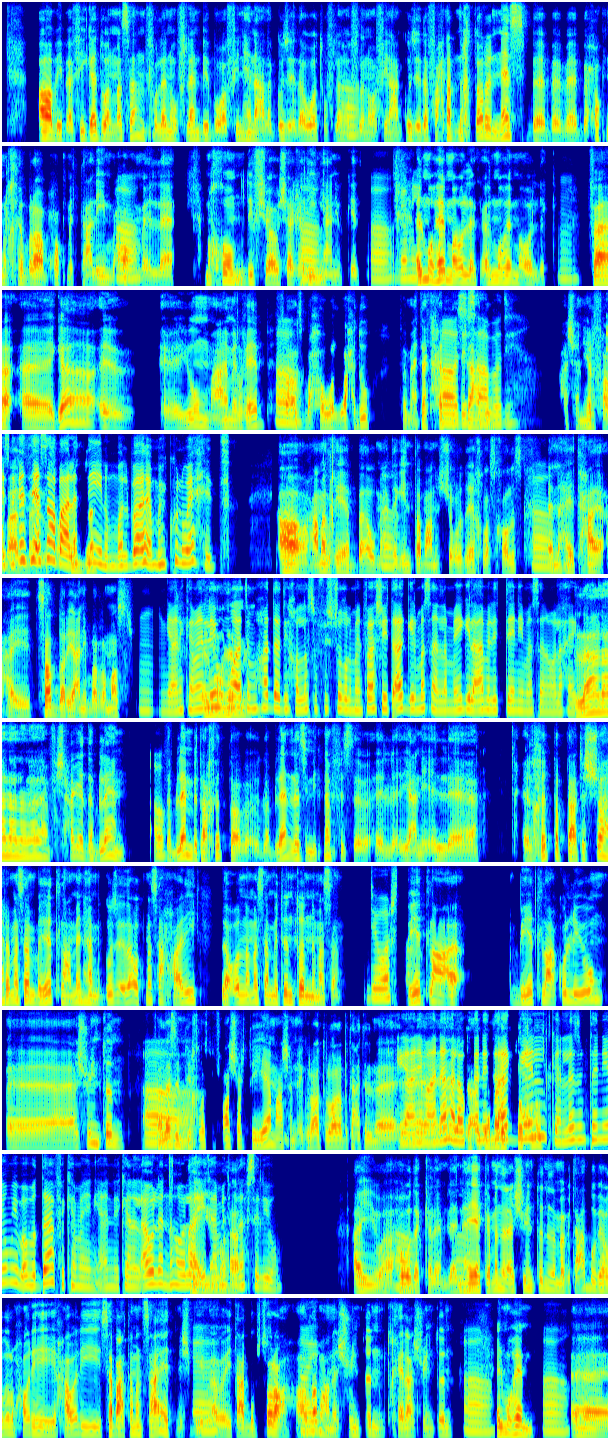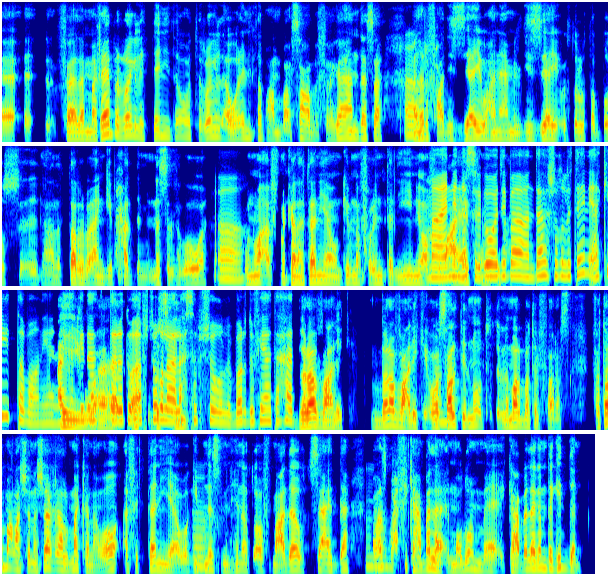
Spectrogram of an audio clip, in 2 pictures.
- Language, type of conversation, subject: Arabic, podcast, احكيلي عن لحظة حسّيت فيها بفخر كبير؟
- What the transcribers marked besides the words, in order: other background noise; in English: "Plan"; in English: "Plan"; in English: "Plan"; tapping; unintelligible speech; unintelligible speech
